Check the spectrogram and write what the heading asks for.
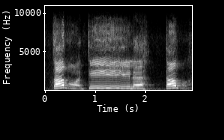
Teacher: तरतीला, तर, रा को मोटा करेंगे। रा साकिन माक़बल फ़तह है और उस फ़तह की वजह से रा मोटा हो रहा है।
